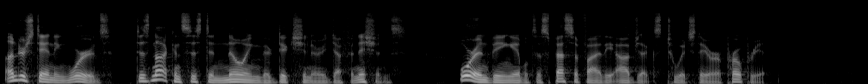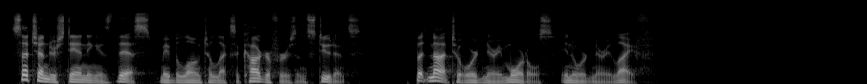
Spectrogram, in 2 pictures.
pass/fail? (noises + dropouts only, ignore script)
pass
